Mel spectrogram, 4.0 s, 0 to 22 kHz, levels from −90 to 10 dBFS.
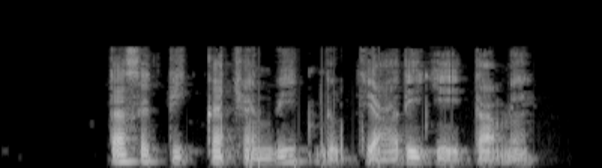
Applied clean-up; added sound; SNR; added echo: none; none; none; none.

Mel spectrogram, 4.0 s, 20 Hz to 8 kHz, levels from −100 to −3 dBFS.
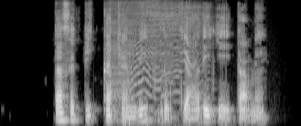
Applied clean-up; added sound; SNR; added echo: none; Cupboard open or close; 10 dB; none.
